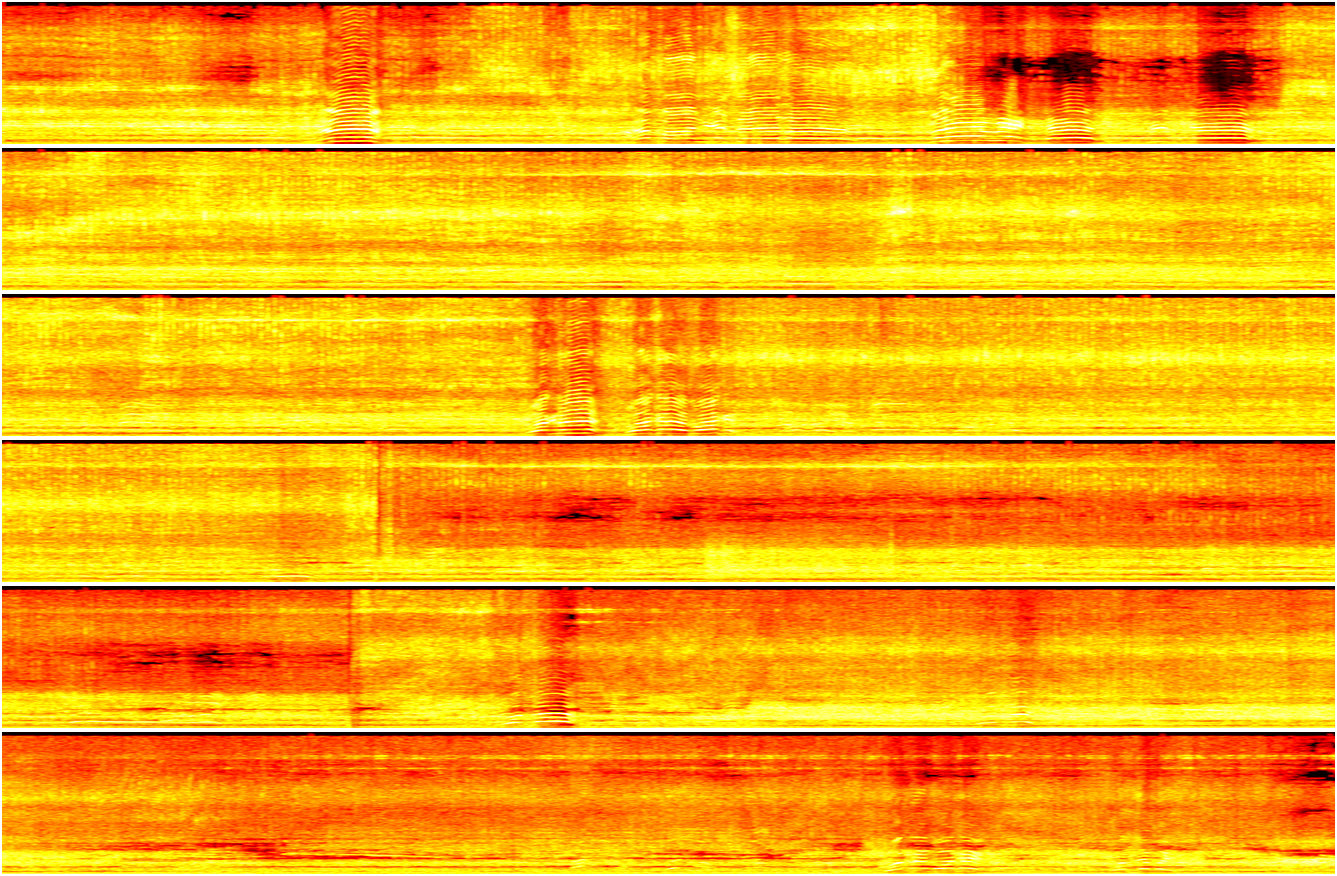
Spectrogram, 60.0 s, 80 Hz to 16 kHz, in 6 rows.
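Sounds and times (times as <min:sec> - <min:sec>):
people shouting: 0:00.0 - 0:59.9
tractor diesel engines under load: 0:00.0 - 0:59.9.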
